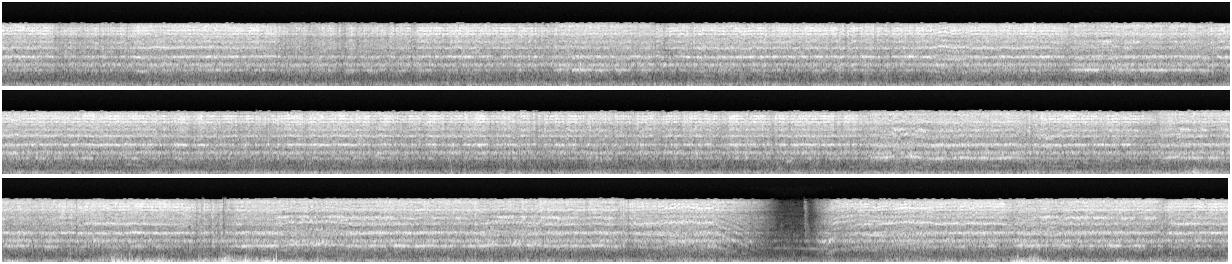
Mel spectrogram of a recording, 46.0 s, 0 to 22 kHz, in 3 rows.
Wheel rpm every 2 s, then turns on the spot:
200, 200, 200, 200, 200, 200, 200, 200, 200, 200, 200, 200, 200, 200, 200, 200, 200, 200, 200, 170, 100, 200, 200.
none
